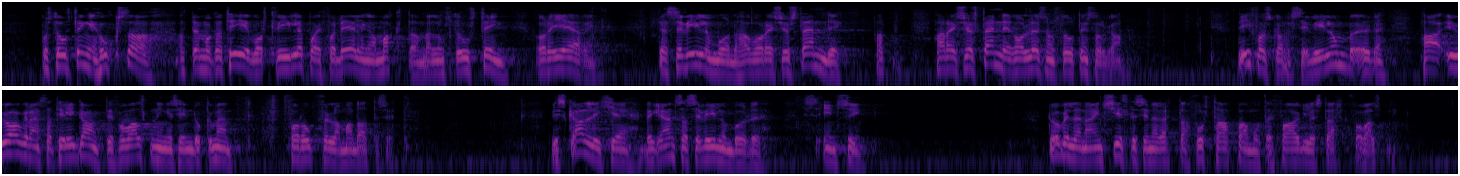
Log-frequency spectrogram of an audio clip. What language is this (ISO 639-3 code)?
nno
